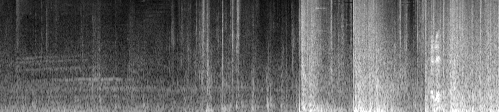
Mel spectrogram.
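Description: Gunfire in Fortnite as a player shoots open her own build, loud bursts of shots over the second half after a quieter stretch, with talk in the background.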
